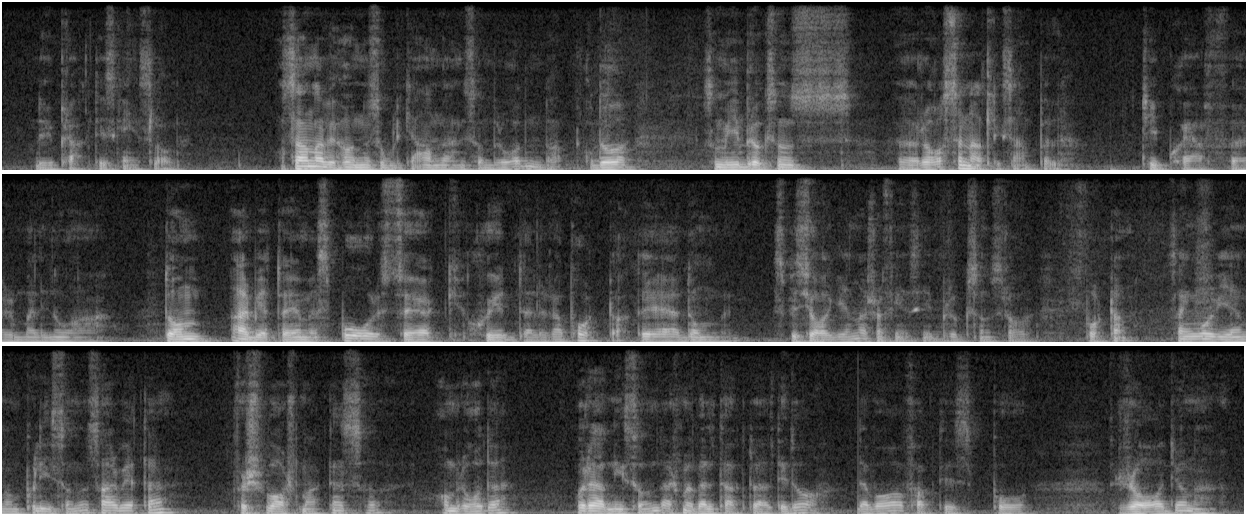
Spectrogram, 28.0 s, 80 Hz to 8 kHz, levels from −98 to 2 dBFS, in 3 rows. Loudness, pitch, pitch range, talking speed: -26 LUFS, 115 Hz, 105-125 Hz, 130 wpm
